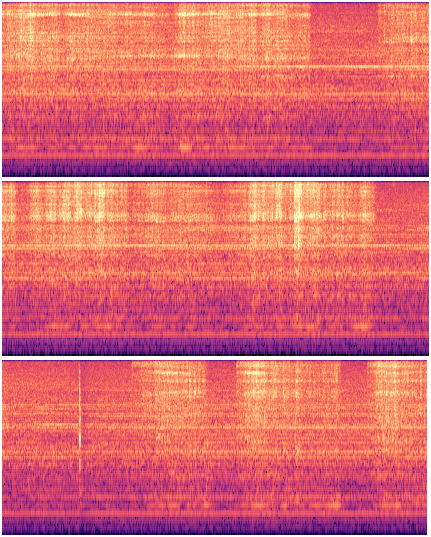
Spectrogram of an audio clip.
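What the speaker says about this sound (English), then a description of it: "we should be getting a pretty clean cutting action with that spindle roughing gouge" Wood lathe spinning a pen blank while a spindle roughing gouge shapes it into a slight barrel profile, giving a continuous close hissing, scraping cut over a steady motor whine that rises and eases as the tool moves.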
